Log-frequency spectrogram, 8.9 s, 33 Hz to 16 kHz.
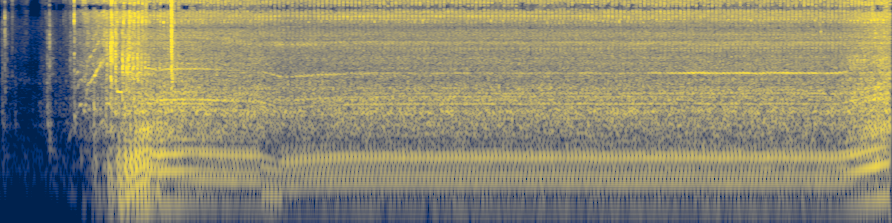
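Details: Honda EU2000i generator right after cleaning a badly fouled carburetor: pulls over, catches, then a steady, even drone with no surging or hunting; runs better than before, owner suspects two idle-jet O-rings. Normal running.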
